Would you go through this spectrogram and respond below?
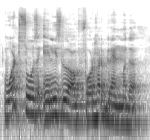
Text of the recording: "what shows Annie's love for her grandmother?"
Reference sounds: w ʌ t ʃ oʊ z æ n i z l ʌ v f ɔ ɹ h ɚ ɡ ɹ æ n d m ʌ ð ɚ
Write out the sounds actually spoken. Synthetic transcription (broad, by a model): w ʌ t s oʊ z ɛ n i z l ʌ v f ɔ ɹ h ɚ ɡ ɹ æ n d m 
